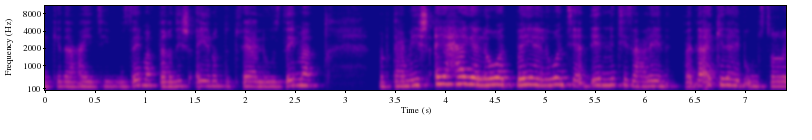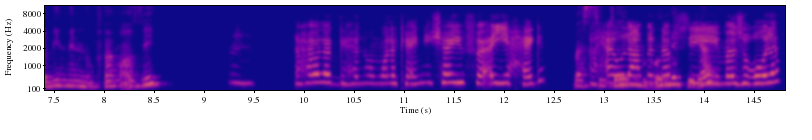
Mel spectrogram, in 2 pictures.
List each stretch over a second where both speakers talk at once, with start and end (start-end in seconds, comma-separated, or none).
12.8-14.2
